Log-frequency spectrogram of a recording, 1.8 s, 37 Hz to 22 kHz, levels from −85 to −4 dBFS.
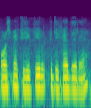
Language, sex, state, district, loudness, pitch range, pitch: Hindi, male, Arunachal Pradesh, Papum Pare, -14 LUFS, 115-125 Hz, 120 Hz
